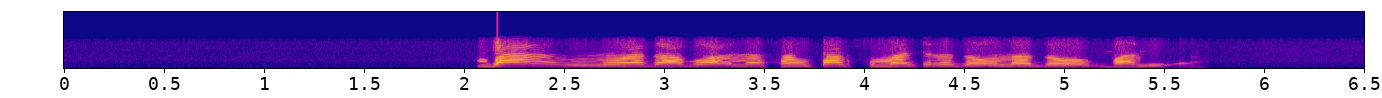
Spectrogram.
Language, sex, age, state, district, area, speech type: Santali, female, 30-45, West Bengal, Purulia, rural, conversation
